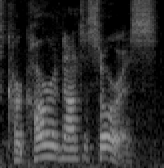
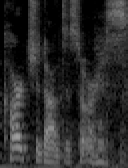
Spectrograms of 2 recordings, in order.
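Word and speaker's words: Carcharodontosaurus: is number 11 Peter it is carcaradontosaurus not karchodontosaurus carcaradontosaurus uh this has been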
